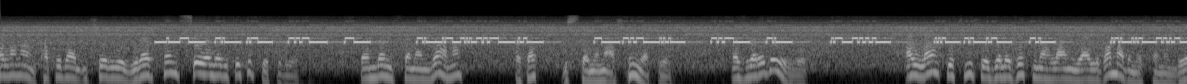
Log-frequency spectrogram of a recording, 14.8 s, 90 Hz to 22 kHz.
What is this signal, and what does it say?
TTY/TDD text telephone tones (45.45 baud Baudot), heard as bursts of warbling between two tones, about 400 Hz shift, 1600 Hz centre, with phone line noise and room echo. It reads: THE OTHER TWO OF THE ISLANDS …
